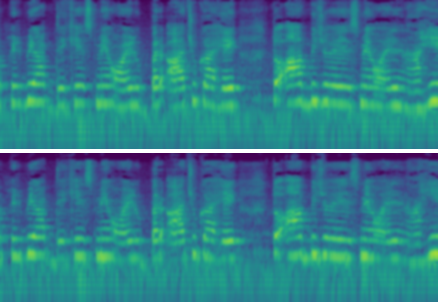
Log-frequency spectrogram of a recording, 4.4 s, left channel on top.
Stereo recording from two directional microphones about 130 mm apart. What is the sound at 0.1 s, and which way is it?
A woman's voice, 20° left (ahead or behind).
